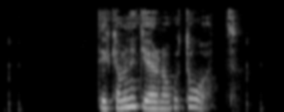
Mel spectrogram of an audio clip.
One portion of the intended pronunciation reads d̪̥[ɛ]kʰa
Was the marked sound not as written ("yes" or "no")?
no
